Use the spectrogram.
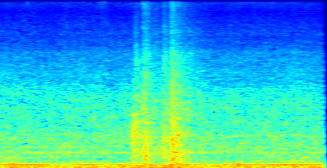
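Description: A steady, heavy rumble of a long train rolling past nearby, continuous throughout, with a brief rush of louder noise midway.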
